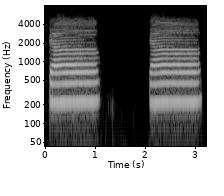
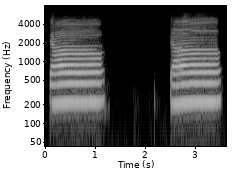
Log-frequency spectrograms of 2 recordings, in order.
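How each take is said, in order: Both takes have the same delivery.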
